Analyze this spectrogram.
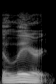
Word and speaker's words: Helaire: out that it's pronounced elaire as opposed to hillary so the h is silent clyde edwards earlier was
